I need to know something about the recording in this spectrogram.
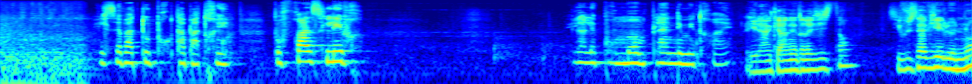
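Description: A young woman speaks calmly and quietly, close by.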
